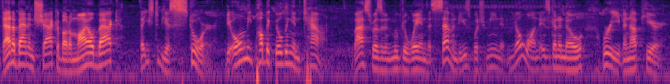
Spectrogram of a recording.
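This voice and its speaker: A man playing a grandiose, shifty low-budget movie director, eager and wheedling, in a radio comedy. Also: animated, fairly quick, close to an everyday voice. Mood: confident pitching. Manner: enthusiastic, evasive, wheedling. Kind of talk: live radio comedy acting. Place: live show in a park. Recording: live show with faint background noise.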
